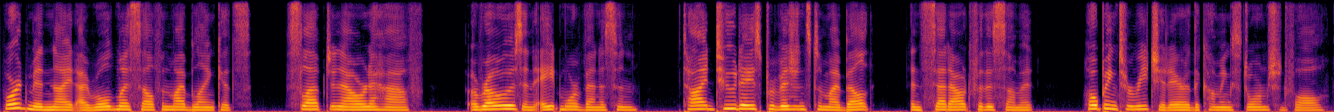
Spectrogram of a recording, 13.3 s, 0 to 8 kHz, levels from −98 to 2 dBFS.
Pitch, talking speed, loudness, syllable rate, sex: 205 Hz, 190 wpm, -18 LUFS, 5.1 syllables/s, female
